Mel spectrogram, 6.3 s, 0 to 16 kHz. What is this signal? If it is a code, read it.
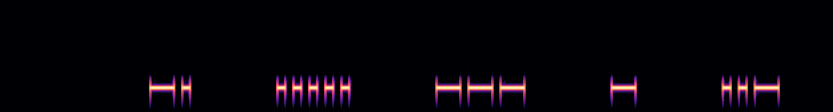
Morse code, heard as a keyed tone, about 20 wpm, spaced as for 10 wpm, 700 Hz. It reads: N5OTU
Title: 102 Lesson 17g - Letter u - Call Signs 20wpm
